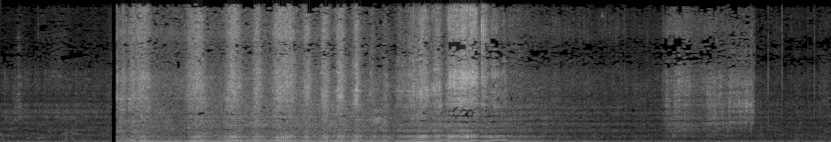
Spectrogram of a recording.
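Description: A classic Mini stunt car's engine revving hard as the open-topped car drives past close by, starting abruptly about a second in, loudest around four seconds in, then fading as it pulls away.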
